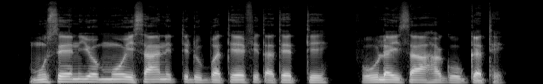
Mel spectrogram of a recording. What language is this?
Oromo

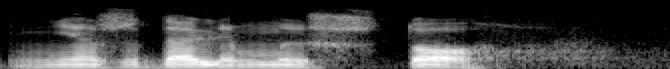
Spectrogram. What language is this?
Russian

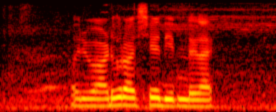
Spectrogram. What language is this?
Malayalam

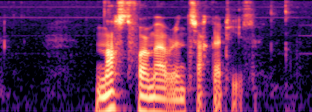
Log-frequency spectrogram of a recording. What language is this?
Faroese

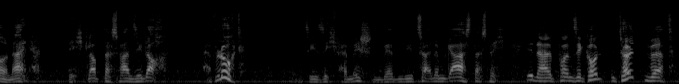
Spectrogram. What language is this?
German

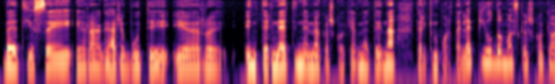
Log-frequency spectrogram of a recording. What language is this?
Lithuanian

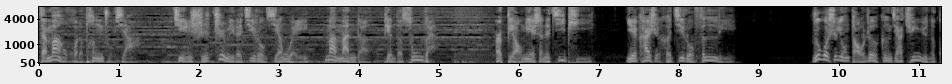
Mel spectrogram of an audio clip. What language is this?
Chinese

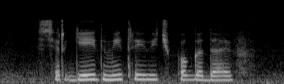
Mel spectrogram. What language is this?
Russian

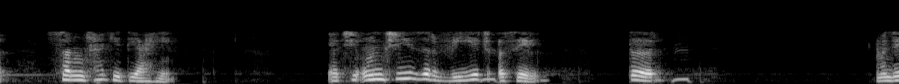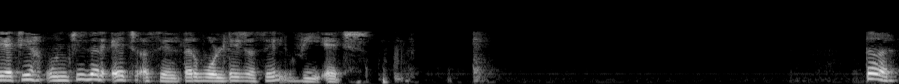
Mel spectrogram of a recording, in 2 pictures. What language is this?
Marathi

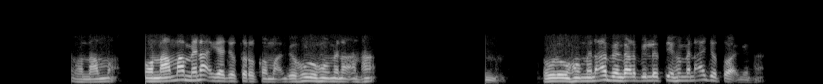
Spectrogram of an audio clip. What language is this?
Santali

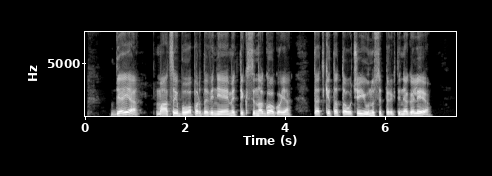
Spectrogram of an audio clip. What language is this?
Lithuanian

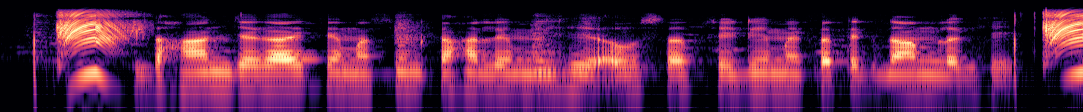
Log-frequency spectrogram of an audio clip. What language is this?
Chhattisgarhi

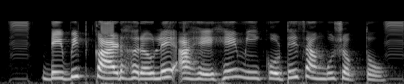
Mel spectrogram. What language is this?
Marathi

